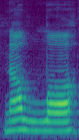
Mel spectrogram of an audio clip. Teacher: lam jalalah pada lafaz Allah dibaca tebal atau tafkhim karena didahului oleh na berharakat fathah jadi bacanya tebal ya nallah gitu ya Innallaha yuhibbadzi bulla Nah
